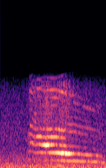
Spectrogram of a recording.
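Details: One meow of about one second from a talkative male Siamese cat eager to go out to play, starting high and gliding gently down, clear harmonics over a quiet indoor background.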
